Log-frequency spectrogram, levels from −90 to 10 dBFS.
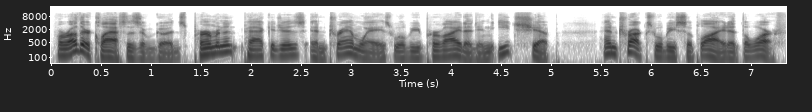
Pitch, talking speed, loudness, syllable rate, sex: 110 Hz, 190 wpm, -19 LUFS, 4.9 syllables/s, male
